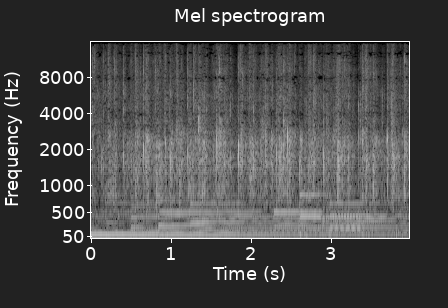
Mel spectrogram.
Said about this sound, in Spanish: porque no le damos un fuerte aplauso a nuestro Dios?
